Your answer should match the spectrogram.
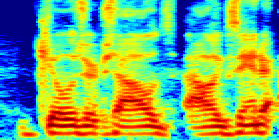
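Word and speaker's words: Gilgeous-Alexander: You know, he's got those rookies that start, I think, Gilgeous Alexander. – There you go. You said it right.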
